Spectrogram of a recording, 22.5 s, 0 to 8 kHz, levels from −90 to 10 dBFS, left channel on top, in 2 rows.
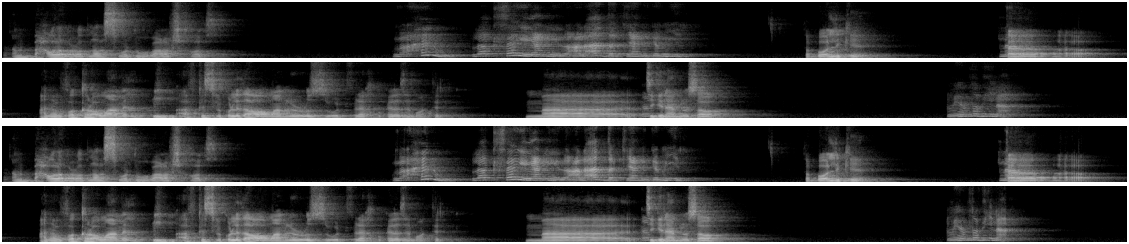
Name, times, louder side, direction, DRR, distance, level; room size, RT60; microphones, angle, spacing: voice 1, 0.1-2.1 8.0-8.6 10.0-10.9 11.6-15.7 16.5-18.4, right 2 dB, 20° right, 7 dB, 0.7 m, -22 dB
voice 2, 3.9-6.8 10.0-10.2 17.6-17.8 20.7-21.3, right 3 dB, 90° right, 5 dB, 1.6 m, -30 dB
15.0 x 12.5 x 2.8 m, 0.86 s
head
